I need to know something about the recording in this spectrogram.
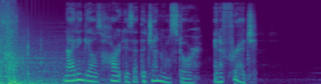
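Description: A young woman speaks in a low, tense voice.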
